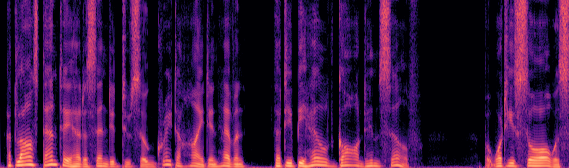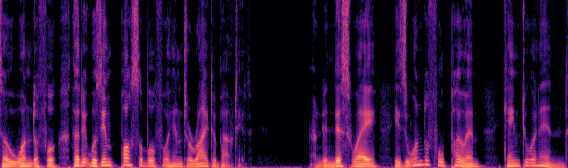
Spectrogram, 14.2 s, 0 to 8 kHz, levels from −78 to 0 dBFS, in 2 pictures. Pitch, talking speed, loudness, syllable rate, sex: 115 Hz, 185 wpm, -18 LUFS, 5.2 syllables/s, male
